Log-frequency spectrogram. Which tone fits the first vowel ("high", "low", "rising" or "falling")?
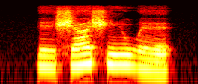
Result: low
